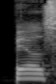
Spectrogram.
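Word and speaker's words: Baelz: facto element of chaos her name is pronounced bills he hagos bills belseacous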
